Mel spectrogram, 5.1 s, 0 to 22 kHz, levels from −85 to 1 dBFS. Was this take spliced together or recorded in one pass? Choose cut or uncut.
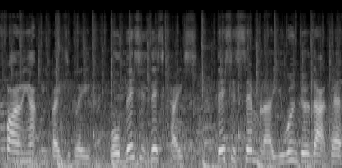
uncut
